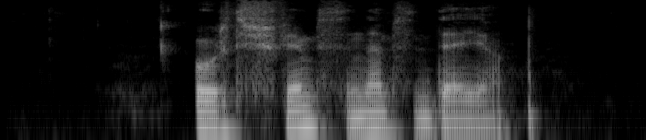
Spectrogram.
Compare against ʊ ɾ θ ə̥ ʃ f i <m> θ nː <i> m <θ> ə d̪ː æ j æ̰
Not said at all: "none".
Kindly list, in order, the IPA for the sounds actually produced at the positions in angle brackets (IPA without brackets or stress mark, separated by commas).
m, æ, θ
